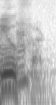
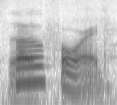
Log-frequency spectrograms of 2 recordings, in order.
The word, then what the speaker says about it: Beaufort: Beaufort. Beaufort. Beaufort. Oh, B-E-A. Uh-huh. Beaufort. Beaufort. Yes, that's... Beaufort. In English, they pronounce it Beaufort when it's French, and it's Beaufort.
